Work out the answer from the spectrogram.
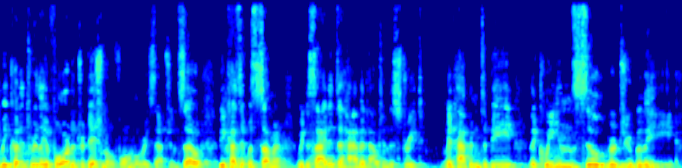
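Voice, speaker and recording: A man's voice: medium pitch, darkish tone. A man reading a book aloud in a mocking, irreverent way, with casual, sweary asides. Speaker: reader and host of a comic book reading. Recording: roomy echo with background noise.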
